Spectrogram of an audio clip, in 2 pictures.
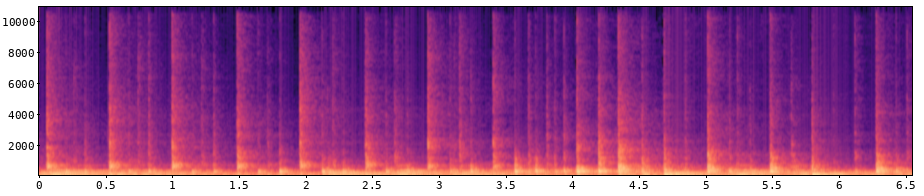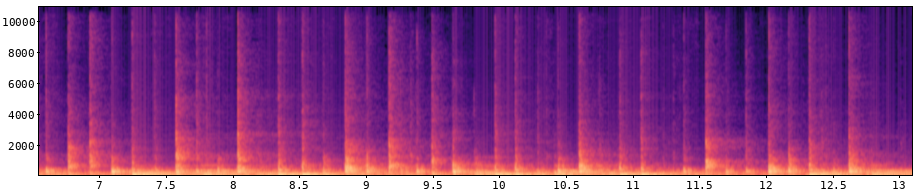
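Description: Background music: a quick percussive beat of wood-block-like clicks over low sustained notes.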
